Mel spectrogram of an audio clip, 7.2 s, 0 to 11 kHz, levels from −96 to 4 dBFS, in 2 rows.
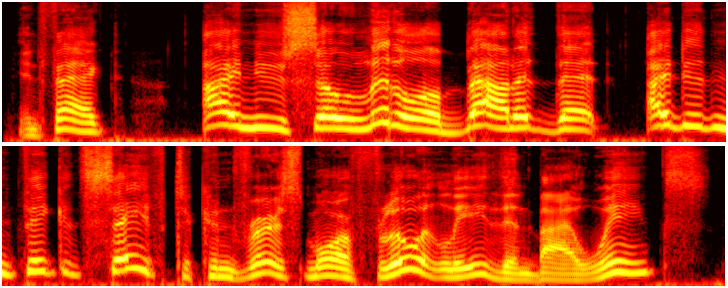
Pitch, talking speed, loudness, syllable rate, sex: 195 Hz, 175 wpm, -18 LUFS, 4.2 syllables/s, male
